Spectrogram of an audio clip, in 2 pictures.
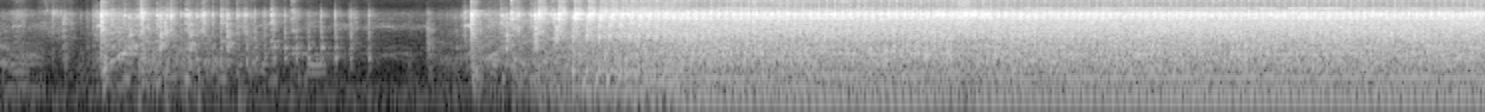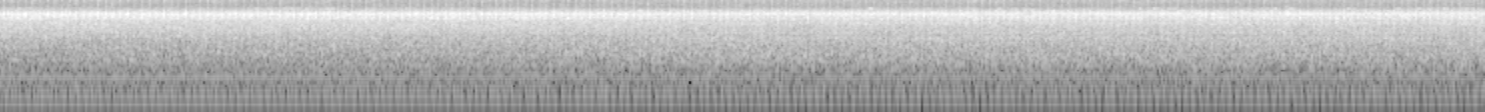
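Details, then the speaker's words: Small single-cylinder lawn equipment engine running strong and steady with an even, rapid knock about three per second; owner believes it just sounds like that since it has plenty of power and is not an engine fault. "so this one sounds like it has a knot on it but it it just sounds like that and it's got plenty of power so i know it's not the engine"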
